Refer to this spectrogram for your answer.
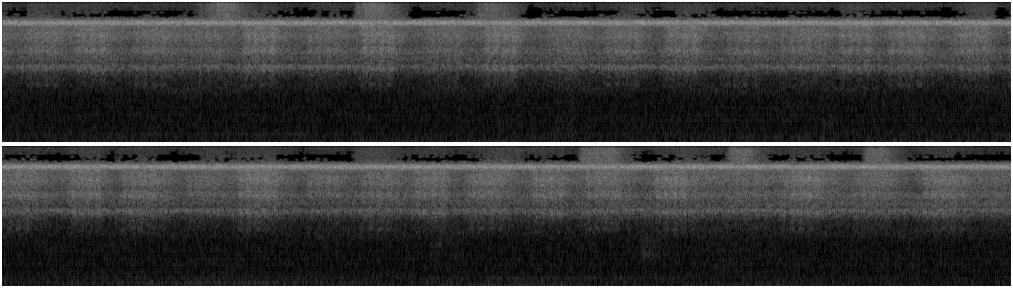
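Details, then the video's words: Dallas, Georgia cicada chorus, a shrill steady drone with rapid throbbing pulses repeating about every second, accompanied by faint low rumbling in the background. "Cicadas Black Screen Sounds"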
